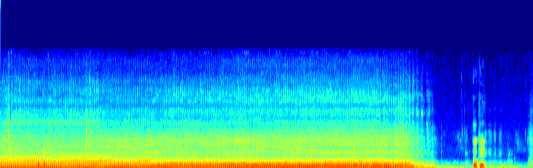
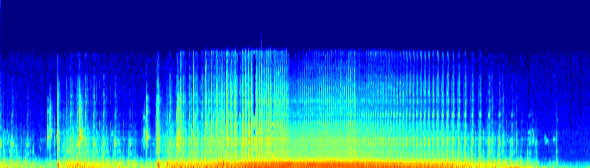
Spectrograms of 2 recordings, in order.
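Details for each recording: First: Small single-cylinder mower engine, previously non-starting from stored fuel, after carburetor cleaner to dissolve varnish deposits: runs steady and even for eight seconds, then winds down cleanly at shutoff; normal running. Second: Small engine with no choke, stored with treated fuel left in it. Spark, compression and airflow are good. On starting spray it catches, revs unevenly and dies: fuel starvation, likely from a plugged carburetor jet.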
